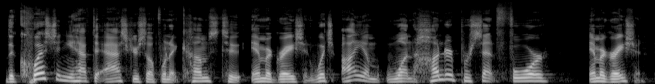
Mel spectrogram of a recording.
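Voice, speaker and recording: A man's voice: on the high side, expressive, normal speed, no echo, clean studio sound. A man speaking as a guest on an interview podcast, arguing his points emphatically and often repeating himself. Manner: emphatic, repetitive, argumentative. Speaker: guest, tech company executive. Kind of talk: opinionated interview talk.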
